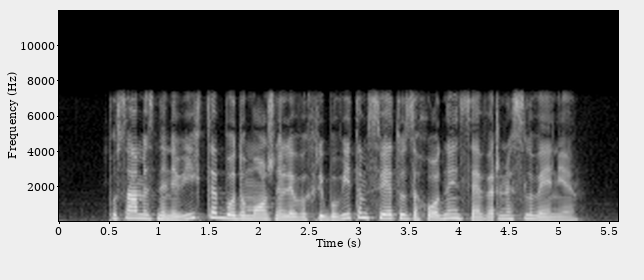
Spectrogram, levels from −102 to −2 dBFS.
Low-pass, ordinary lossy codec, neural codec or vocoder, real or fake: 7.2 kHz; none; none; real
